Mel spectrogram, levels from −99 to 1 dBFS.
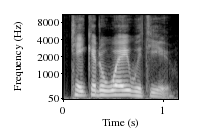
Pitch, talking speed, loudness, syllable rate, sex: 160 Hz, 260 wpm, -17 LUFS, 5.8 syllables/s, female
